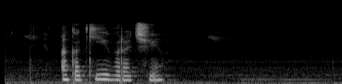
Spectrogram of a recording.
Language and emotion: Russian, neutral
